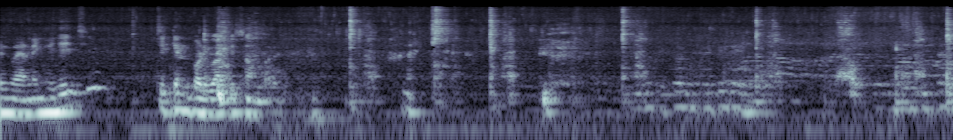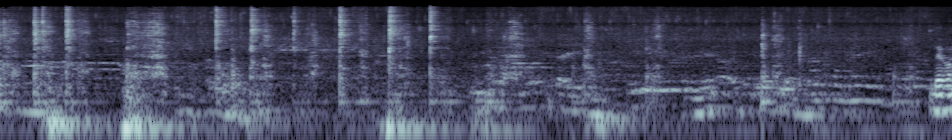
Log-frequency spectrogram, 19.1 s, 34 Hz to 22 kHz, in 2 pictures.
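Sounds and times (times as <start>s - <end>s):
onions sizzling in oil: 0.0s - 19.0s
metal spatula scraping a wok: 2.0s - 5.3s, 6.1s - 6.7s, 7.4s - 17.6s, 18.4s - 18.8s.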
